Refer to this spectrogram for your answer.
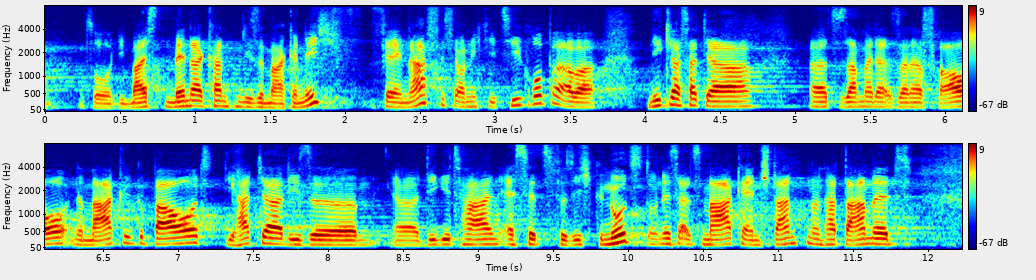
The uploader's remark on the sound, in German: live vom POL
